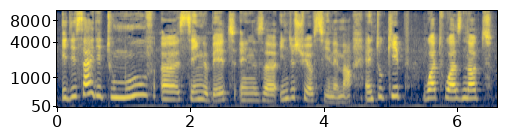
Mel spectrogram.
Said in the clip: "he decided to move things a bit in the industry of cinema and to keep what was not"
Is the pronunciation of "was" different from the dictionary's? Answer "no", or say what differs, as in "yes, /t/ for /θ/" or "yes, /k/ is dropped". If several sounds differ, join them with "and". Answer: no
